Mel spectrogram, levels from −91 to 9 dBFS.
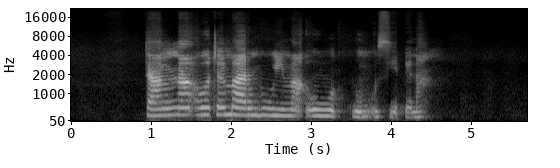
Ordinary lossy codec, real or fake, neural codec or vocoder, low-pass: none; fake; codec, 44.1 kHz, 2.6 kbps, DAC; none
